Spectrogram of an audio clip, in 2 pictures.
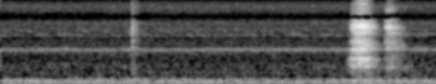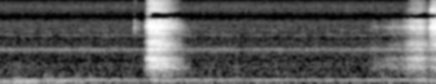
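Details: Relaxed, loose sneezing fit while warm in the tub, mostly uncovered sneezes: several soft, loose sneeze bursts over a steady low room hum, part of a run of repeated sneezes.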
